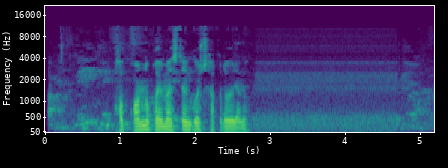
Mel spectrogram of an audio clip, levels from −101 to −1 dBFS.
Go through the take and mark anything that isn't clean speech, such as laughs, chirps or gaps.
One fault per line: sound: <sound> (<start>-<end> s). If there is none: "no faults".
no faults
